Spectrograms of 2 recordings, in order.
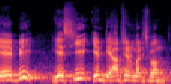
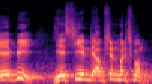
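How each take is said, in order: Both takes have the same delivery.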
